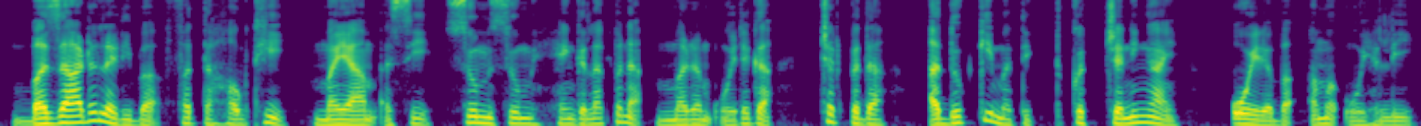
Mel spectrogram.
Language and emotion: Manipuri, neutral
